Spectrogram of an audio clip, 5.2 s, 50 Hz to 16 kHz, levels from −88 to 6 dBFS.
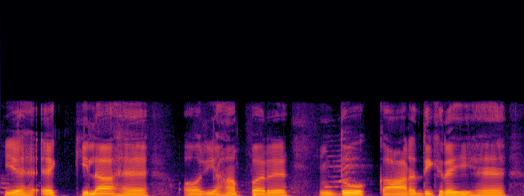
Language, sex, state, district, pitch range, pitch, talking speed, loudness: Hindi, male, Jharkhand, Palamu, 120-135 Hz, 130 Hz, 135 wpm, -16 LUFS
